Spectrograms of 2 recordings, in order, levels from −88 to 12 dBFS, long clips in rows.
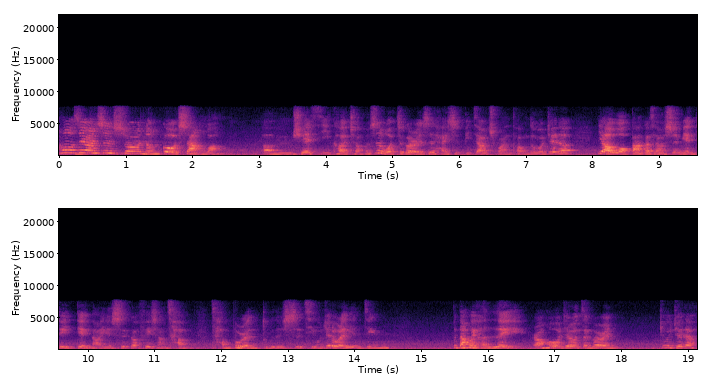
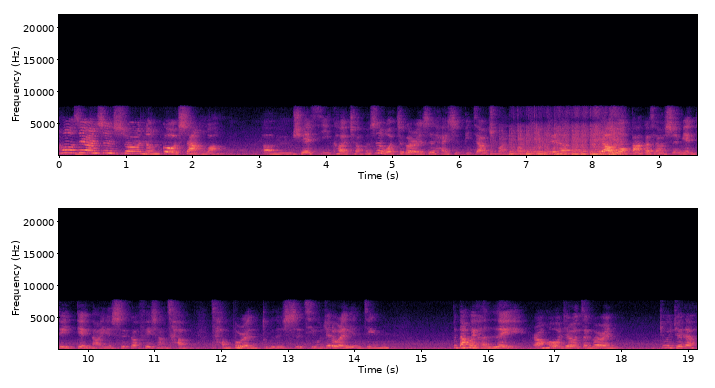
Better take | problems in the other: first | background sound (Snare drum); as loud as the speech

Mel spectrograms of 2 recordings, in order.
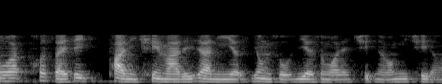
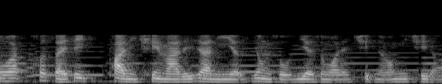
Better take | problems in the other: first | background sound (Accordion); 16 dB below the speech

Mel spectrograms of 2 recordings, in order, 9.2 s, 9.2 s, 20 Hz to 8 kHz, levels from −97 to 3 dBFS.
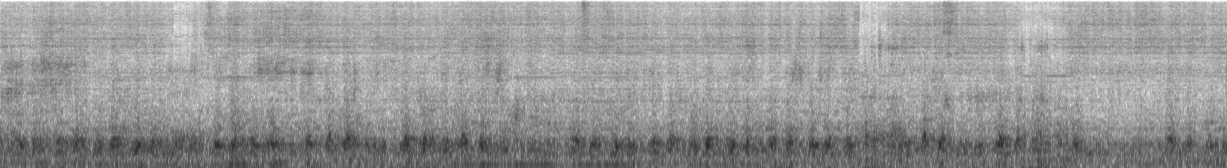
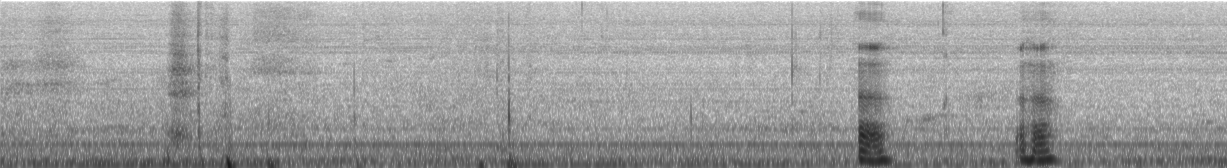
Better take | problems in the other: second | noise reduction (neural separator model SepFormer DNS4)

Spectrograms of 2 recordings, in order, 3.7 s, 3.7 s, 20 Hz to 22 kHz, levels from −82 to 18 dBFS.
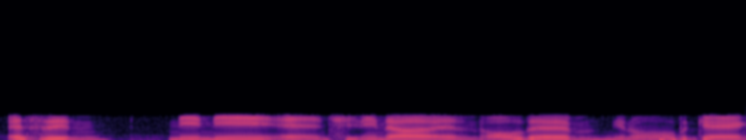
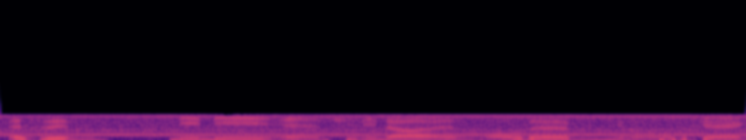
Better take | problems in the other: first | background sound (Engine / Drill); 2 dB below the speech

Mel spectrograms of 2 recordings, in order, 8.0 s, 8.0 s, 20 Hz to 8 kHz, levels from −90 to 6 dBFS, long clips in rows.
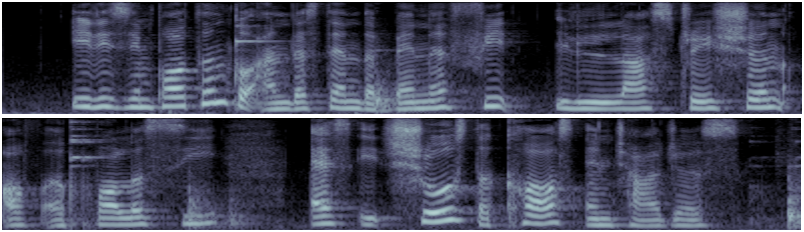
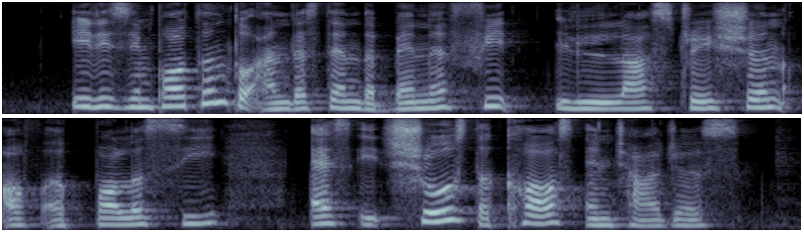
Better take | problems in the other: second | background sound (Chink, clink); 17 dB below the speech

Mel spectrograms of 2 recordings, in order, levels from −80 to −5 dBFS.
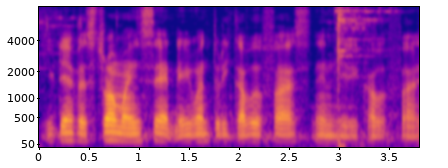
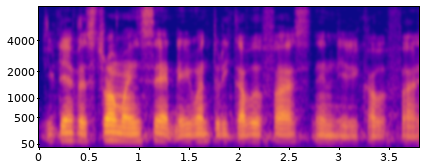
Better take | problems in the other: second | background sound (Shatter); 15 dB below the speech

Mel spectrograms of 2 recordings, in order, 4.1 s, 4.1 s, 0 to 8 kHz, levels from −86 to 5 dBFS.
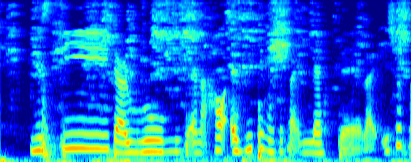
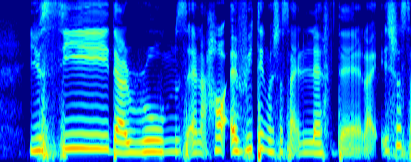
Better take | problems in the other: second | noise reduction (classical method log-MMSE)

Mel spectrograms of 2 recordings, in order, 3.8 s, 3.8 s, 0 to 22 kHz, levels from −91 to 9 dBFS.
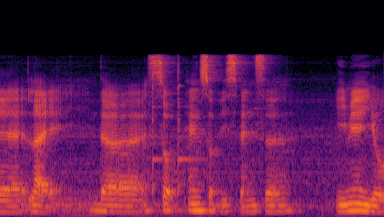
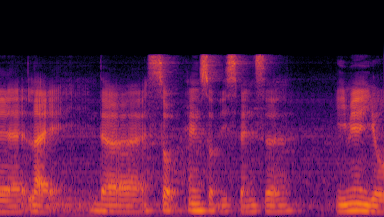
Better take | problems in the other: second | background sound (Percussion); 18 dB below the speech

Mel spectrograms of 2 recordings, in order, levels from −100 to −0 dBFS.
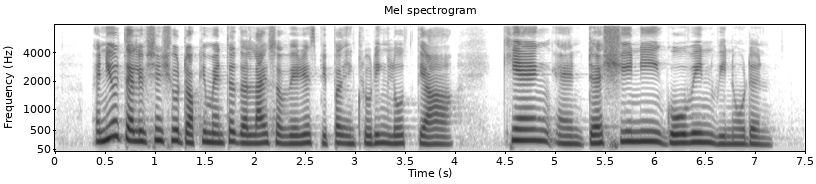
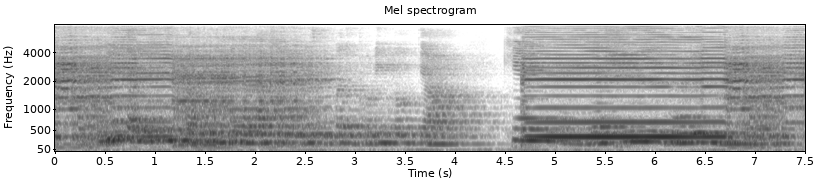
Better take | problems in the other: first | background sound (Bowed string instrument); 4 dB above the speech // room echo; dies away in 1.2 s

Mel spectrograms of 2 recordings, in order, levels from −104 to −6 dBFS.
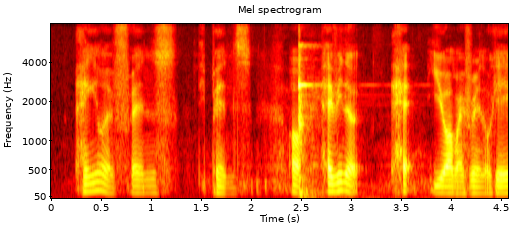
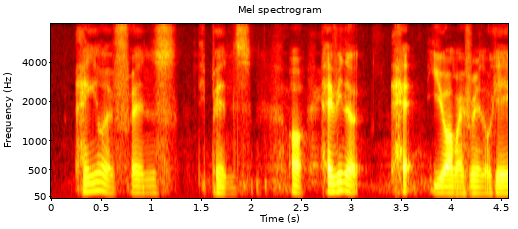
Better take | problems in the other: second | background sound (Piano); as loud as the speech

